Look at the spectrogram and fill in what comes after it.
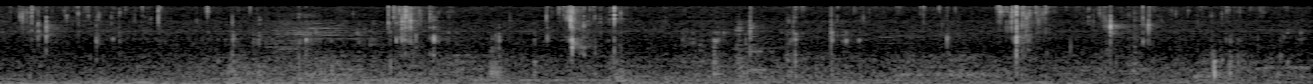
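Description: A person chewing and biting chicken eaten by hand, with faint wet mouth clicks and smacks scattered through.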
